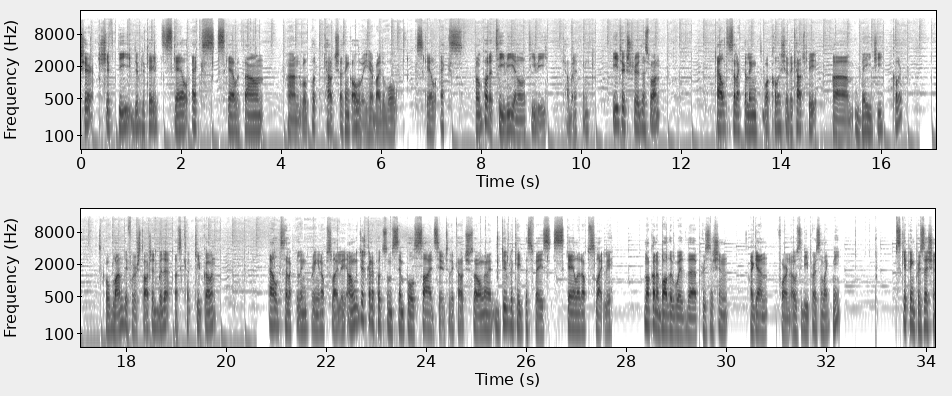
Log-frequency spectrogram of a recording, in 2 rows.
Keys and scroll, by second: 0.2 shift+d, 0.8 s, 2.4 s, 6.2 s, 10.0 e, 12.5 l, 14.3 g, 20.8 l, 25.3 shift+d, 26.2 s, 28.5 s, 31.1 e.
